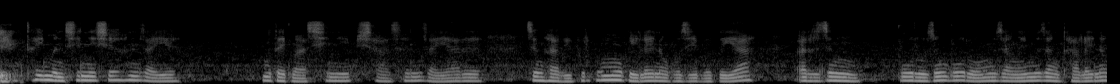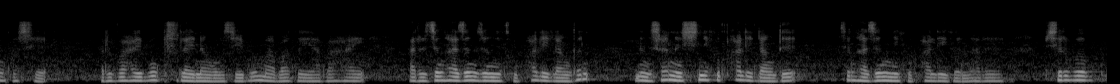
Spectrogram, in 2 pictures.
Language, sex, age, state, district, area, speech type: Bodo, female, 45-60, Assam, Kokrajhar, rural, spontaneous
